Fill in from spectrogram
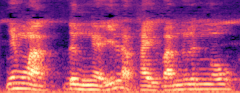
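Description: A man teaching a drum lesson, lecturing bluntly and rambling, counting beats out loud. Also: fairly high pitch, normal speed, slight background noise. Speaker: music teacher. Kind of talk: drum lesson, talking to camera. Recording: echoey room, mic at a distance. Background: faint drums and music.

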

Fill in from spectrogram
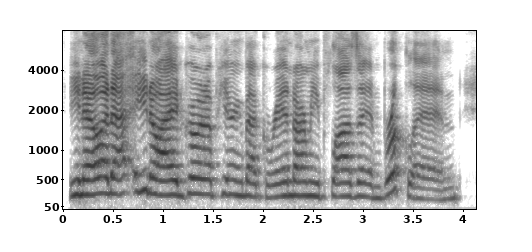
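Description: Animated woman historian on a video call. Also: a little high, a little fast, clear, resonant tone. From suburbs of New York City. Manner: animated, laughs easily, many restarts. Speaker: guest historian. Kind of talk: casual conversation. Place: home office with bookshelves.

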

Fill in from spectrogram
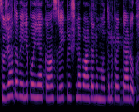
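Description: A woman's voice: high-pitched, little pitch movement, fast, dark tone. A woman narrating a romantic comedy story, reading the narration and all the characters' lines herself with small shifts of voice. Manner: reads all parts herself, lightly shifting voice for quotes.

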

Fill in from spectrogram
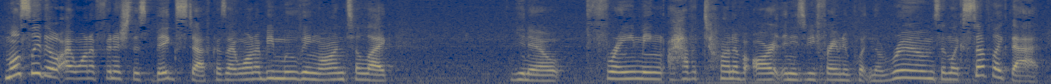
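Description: A woman's voice: mid-range voice, normal speed, low-quality recording. Woman in her 40s walking round her garden with a phone, chatty and rambly, faint noise outside. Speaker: travel vlogger. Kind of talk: casual vlog walkthrough. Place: outdoor garden courtyard of a house. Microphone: phone camera at arm's length.

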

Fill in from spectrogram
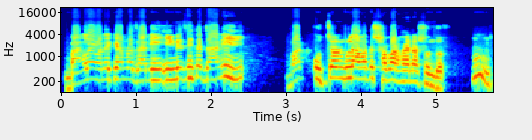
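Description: A man teaching an English pronunciation lesson to a class, quizzing students with quick questions. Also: very high-pitched, lo-fi sound, a crowd in the background.

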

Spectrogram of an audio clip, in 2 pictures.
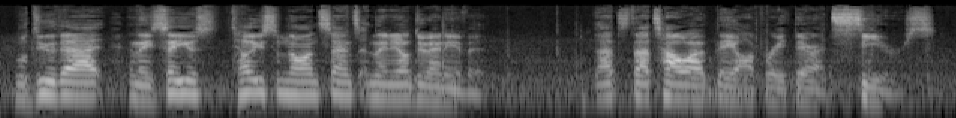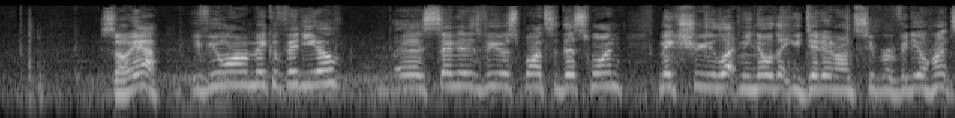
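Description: A man's voice: fairly high pitch, a bit bright. Angry man ranting while driving. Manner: angry, swearing, repeats himself. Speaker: vlogger. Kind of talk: angry vlog rant. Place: in a vehicle, driving. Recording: noisy car recording. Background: vehicle noise.

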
